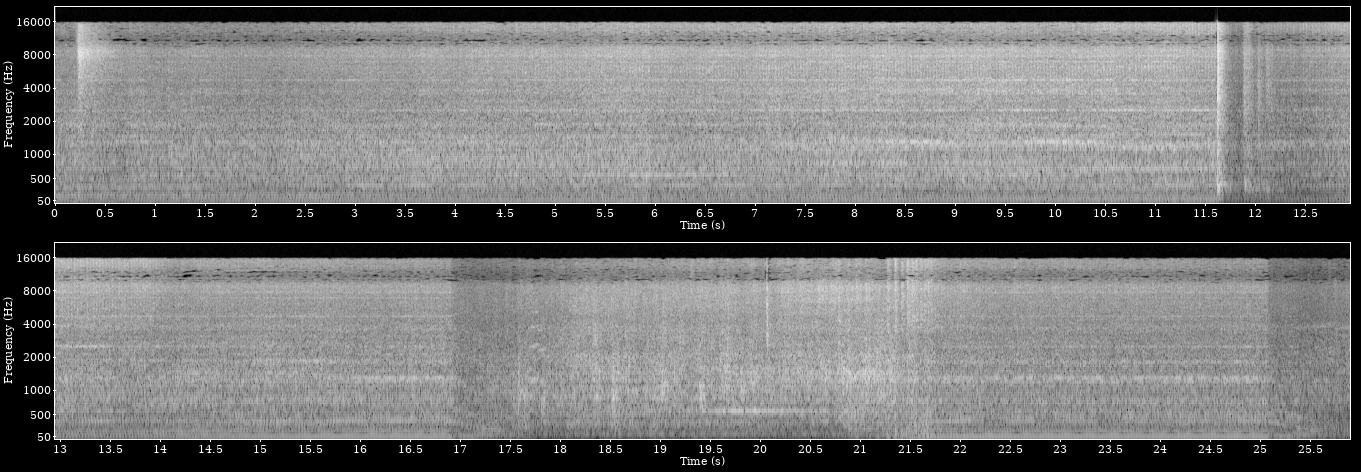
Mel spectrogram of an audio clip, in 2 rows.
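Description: A 1995 John Deere 450G crawler dozer's diesel engine running steadily after a cold start, with one sharp click about halfway through. In the last third the engine note twice dips and falls in pitch as its speed changes.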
